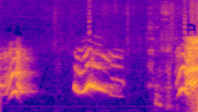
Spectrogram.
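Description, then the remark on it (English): A dog barks three times in a row, each bark short and loud, with a high, slightly whiny tone and brief pauses between them. No one speaks. “Leave that dog alone.”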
